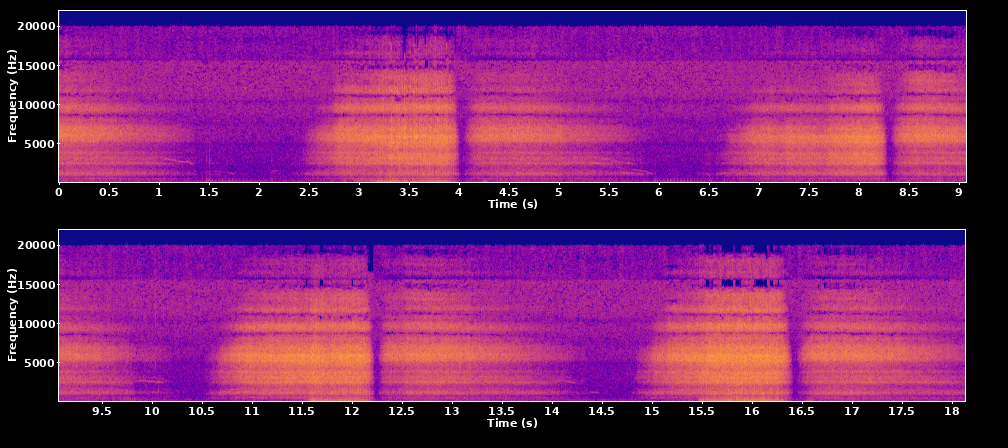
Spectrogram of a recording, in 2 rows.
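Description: Loud, rough snores on each breath in, about 14 breaths a minute, with a soft whistle on breathing out. A snoring dog.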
